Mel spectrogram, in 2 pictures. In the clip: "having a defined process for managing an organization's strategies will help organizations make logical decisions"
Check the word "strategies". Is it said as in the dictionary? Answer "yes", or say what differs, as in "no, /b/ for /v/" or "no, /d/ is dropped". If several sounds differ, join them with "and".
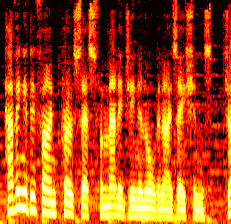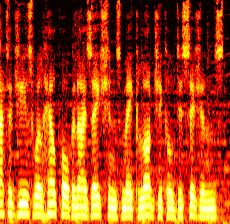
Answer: yes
